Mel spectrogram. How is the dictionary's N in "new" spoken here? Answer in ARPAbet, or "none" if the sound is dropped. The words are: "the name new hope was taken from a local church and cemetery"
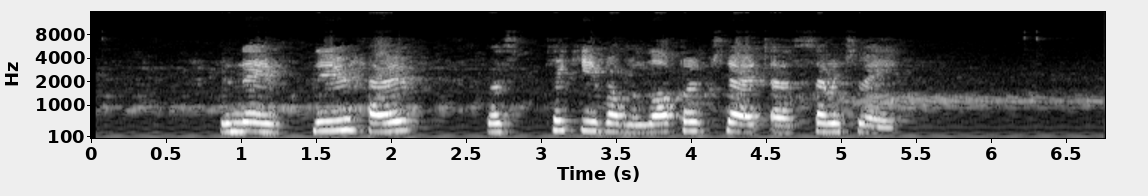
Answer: L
